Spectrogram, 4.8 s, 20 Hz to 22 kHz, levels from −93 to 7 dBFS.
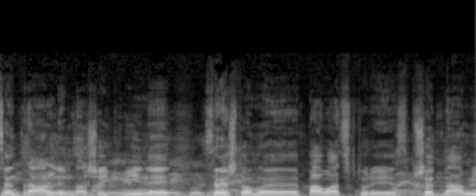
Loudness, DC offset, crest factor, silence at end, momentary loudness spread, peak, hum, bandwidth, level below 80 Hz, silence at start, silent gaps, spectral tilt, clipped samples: -19 LUFS; under 0.1%; 16 dB; 0 s; 5 LU; -4 dBFS; none; 13 kHz; -50 dBFS; 0 s; none; -5.5 dB/octave; under 0.1%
